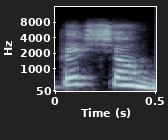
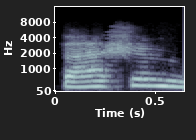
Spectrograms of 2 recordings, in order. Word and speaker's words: fashion: Fashion model. Fashion model. 보통 한국에서는 패션 모델이라고 P 발음하잖아. 패션 하면 안 되지.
